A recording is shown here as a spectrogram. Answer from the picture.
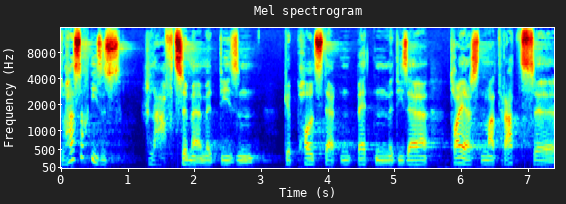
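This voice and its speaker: A man speaks at a very slow pace and medium pitch, his intonation fairly even. The recording is very clean, with a silent background. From Paraguay. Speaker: preacher. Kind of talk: sermon. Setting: church. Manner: didactic, explanatory, moves from history to pointed rhetorical question; earnest, conversational, addressing congregation as 'euch'.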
